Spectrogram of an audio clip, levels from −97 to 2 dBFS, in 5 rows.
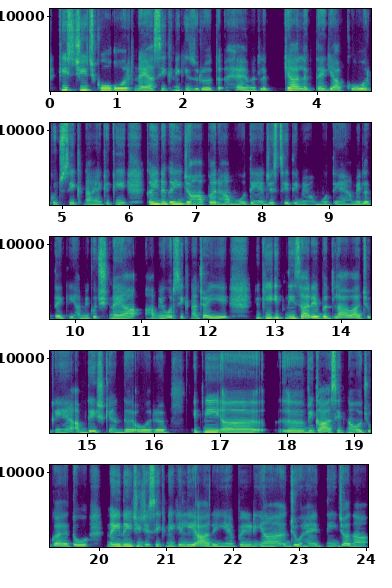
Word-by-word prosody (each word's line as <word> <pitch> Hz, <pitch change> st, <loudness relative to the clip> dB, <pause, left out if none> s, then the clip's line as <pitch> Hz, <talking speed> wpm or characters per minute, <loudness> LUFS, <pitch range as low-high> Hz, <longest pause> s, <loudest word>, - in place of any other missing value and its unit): किस 280 Hz, 0 st, +4 dB
चीज़ 255 Hz, 0 st, +6 dB
को 260 Hz, 0 st, +6 dB
और 250 Hz, +1 st, +7 dB
नया 220 Hz, 0 st, 0 dB
सीखने 220 Hz, -2 st, -7 dB
की 215 Hz, +2 st, -9 dB
ज़रूरत 195 Hz, 0 st, -2 dB, 0.2 s
है? 190 Hz, -2 st, -1 dB
मतलब 195 Hz, +1 st, -3 dB, 0.2 s
क्या 245 Hz, -3 st, +6 dB
लगता 205 Hz, -1 st, -2 dB
है 210 Hz, -, +1 dB
कि 215 Hz, +3 st, 0 dB
आपको 190 Hz, -2 st, -2 dB
और 215 Hz, -1 st, +2 dB
कुछ 225 Hz, -2 st, -5 dB
सीखना 205 Hz, -1 st, -6 dB
है 190 Hz, 0 st, -5 dB
क्योंकि 220 Hz, +3 st, -8 dB, 0.3 s
कहीं 255 Hz, -1 st, +9 dB
न 255 Hz, 0 st, +5 dB
कहीं 255 Hz, -1 st, +8 dB
जहाँ 225 Hz, -3 st, +2 dB
पर 240 Hz, -1 st, +2 dB
हम 220 Hz, 0 st, -5 dB
होते 195 Hz, +1 st, -4 dB
हैं, 205 Hz, -1 st, -7 dB
जिस 215 Hz, +2 st, -2 dB
स्थिति 200 Hz, 0 st, -3 dB
में 205 Hz, -, -10 dB
हम 200 Hz, -1 st, -11 dB
होते 185 Hz, 0 st, -8 dB
हैं, 195 Hz, 0 st, -8 dB
हमें 190 Hz, 0 st, -5 dB
लगता 185 Hz, 0 st, -2 dB
है 190 Hz, -, +1 dB
कि 200 Hz, +2 st, -11 dB
हमें 190 Hz, -1 st, -6 dB
कुछ 210 Hz, +1 st, -1 dB
नया 220 Hz, +1 st, -1 dB, 0.2 s
हमें 215 Hz, -1 st, -7 dB
और 205 Hz, 0 st, -2 dB
सीखना 200 Hz, 0 st, -5 dB
चाहिए। 190 Hz, +1 st, 0 dB, 0.4 s
क्योंकि 240 Hz, 0 st, -1 dB
इतने 240 Hz, -1 st, -1 dB
सारे 225 Hz, -2 st, +6 dB
बदलाव 205 Hz, 0 st, 0 dB
आ 190 Hz, -, +2 dB
चुके 200 Hz, 0 st, -7 dB
हैं 200 Hz, 0 st, -7 dB
अब 195 Hz, -1 st, -3 dB
देश 195 Hz, 0 st, +3 dB
के 210 Hz, -, -6 dB
अंदर 190 Hz, 0 st, -2 dB
और 185 Hz, -1 st, 0 dB, 0.6 s
इतनी 245 Hz, 0 st, +4 dB
अ 220 Hz, -, 0 dB, 0.9 s
अ, -, -, +2 dB, 0.3 s
विकास 215 Hz, -1 st, +2 dB
इतना 210 Hz, -2 st, -6 dB
हो 195 Hz, -1 st, -1 dB
चुका 200 Hz, +1 st, -2 dB
है, 190 Hz, -1 st, 0 dB
तो 210 Hz, +2 st, -1 dB, 0.3 s
नई-नई 240 Hz, +2 st, +4 dB
चीज़ें 230 Hz, -2 st, -3 dB
सीखने 220 Hz, -1 st, -2 dB
के 225 Hz, +1 st, -4 dB
लिए 215 Hz, 0 st, +1 dB
आ 190 Hz, -, +1 dB
रही 195 Hz, +1 st, -3 dB
हैं। 195 Hz, -1 st, -6 dB
पीढ़ियाँ 215 Hz, 0 st, -3 dB
जो 215 Hz, -1 st, +1 dB
हैं 200 Hz, +1 st, -6 dB
इतनी 200 Hz, +1 st, -10 dB
ज़्यादा 195 Hz, -2 st, -1 dB
210 Hz, 195 wpm, -23 LUFS, 195-225 Hz, 0.9 s, कहीं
